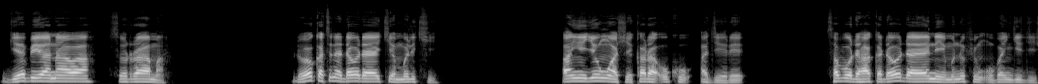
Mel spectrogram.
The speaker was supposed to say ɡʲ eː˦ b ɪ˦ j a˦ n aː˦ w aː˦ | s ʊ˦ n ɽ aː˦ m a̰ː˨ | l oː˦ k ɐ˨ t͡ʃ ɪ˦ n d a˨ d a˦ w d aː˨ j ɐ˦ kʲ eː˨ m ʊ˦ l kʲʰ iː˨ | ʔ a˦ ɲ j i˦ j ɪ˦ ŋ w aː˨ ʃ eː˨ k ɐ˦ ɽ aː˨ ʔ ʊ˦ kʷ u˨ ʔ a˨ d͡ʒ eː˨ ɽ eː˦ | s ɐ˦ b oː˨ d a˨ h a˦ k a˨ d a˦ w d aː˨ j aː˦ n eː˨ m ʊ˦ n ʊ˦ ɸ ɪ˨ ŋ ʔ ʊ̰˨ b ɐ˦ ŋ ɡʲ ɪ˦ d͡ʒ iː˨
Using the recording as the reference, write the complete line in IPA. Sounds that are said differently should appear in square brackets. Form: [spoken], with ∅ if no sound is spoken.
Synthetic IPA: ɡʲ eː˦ b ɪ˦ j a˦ n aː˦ w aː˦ | s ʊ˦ n ɽ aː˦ m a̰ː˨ | l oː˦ k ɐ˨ t͡ʃ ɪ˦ n d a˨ d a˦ w d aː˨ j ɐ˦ kʲ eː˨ m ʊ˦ l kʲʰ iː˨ | ʔ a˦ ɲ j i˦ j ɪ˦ ŋ w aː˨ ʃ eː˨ k ɐ˦ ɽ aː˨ ʔ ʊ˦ kʷ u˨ ʔ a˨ d͡ʒ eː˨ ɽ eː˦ | s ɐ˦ b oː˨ d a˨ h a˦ k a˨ d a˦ w d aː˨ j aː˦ n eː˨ m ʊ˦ n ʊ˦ ɸ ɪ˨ ŋ ʔ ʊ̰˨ b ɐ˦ ŋ ɡʲ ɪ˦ d͡ʒ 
